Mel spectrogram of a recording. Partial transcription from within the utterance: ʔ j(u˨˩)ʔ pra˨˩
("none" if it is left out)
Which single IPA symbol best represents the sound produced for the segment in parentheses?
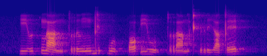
u˨˩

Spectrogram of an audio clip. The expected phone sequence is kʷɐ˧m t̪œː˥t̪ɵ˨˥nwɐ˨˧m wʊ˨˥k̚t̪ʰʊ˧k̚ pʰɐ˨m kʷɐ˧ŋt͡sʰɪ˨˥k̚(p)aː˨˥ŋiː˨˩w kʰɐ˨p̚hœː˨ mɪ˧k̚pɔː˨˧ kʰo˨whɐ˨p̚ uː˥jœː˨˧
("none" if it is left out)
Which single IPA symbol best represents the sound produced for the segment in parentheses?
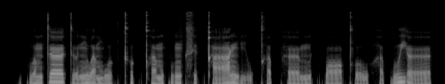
pʰ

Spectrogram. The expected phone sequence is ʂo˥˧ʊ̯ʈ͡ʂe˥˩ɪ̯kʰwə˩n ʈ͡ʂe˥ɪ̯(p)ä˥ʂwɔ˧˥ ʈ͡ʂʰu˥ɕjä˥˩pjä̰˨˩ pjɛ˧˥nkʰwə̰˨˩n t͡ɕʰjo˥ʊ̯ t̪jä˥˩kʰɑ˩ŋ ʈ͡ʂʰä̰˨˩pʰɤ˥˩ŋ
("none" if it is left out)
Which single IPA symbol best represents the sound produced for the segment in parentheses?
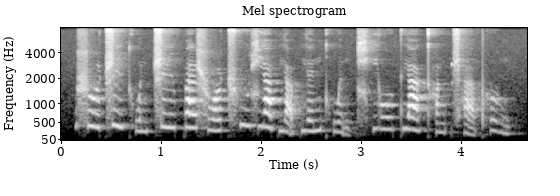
p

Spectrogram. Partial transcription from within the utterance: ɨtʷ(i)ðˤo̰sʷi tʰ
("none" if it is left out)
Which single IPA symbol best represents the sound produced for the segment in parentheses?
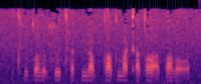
i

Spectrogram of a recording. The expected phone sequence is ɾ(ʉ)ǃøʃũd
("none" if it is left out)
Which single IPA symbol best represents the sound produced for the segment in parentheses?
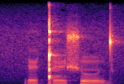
ø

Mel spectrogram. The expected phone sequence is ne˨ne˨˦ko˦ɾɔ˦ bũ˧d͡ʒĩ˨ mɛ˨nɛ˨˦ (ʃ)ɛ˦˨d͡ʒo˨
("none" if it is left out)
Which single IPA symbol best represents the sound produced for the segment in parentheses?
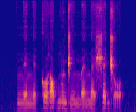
ʃ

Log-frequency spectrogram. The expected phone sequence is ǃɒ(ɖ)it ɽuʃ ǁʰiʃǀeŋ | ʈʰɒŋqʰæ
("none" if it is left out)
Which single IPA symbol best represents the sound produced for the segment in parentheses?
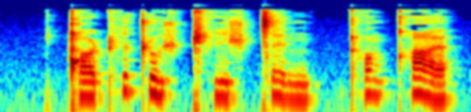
ʈʰ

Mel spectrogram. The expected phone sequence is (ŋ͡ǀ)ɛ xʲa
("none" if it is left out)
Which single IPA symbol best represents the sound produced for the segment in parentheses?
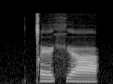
ǀ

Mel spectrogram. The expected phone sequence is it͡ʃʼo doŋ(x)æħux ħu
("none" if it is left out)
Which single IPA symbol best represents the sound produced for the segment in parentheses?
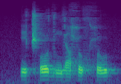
ɡ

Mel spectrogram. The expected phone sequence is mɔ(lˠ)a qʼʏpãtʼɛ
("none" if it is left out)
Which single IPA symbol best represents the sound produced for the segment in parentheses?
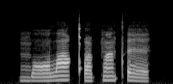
lˠ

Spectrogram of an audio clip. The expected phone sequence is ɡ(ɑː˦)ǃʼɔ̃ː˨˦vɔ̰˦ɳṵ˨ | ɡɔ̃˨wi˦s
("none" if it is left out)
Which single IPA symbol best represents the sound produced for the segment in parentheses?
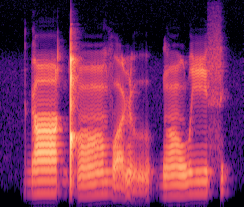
ɑː˦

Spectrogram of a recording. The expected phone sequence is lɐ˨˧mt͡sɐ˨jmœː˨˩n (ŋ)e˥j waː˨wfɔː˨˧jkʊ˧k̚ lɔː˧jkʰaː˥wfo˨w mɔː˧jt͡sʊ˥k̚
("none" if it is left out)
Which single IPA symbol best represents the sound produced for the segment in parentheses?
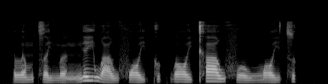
ŋ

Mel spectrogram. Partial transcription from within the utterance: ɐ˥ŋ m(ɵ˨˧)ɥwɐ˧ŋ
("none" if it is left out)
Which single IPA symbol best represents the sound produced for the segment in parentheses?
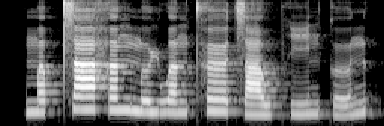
ɵ˧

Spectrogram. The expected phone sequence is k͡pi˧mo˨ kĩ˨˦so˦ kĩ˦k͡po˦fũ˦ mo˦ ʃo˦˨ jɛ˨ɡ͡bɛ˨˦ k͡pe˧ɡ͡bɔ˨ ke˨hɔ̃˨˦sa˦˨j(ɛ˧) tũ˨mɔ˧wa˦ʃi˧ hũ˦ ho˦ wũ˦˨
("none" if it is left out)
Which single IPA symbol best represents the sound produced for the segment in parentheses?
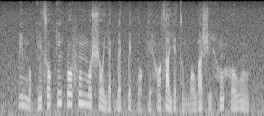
e˧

